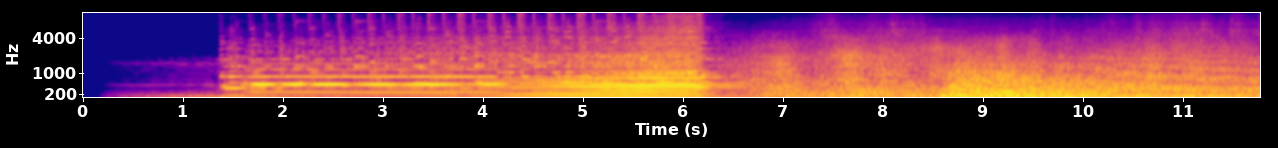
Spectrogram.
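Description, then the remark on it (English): A passenger plane flying south over Washington State on November 24th, 1971, drones with a steady, whining engine hum, then gives way to a loud, rushing roar of thunderstorm wind, rain and hail around the aircraft, with thunderclaps. No one speaks. “Outside, a storm rages. Hailstones pelt the cockpit window. Thunderclaps make the aircraft shudder and lurch.”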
